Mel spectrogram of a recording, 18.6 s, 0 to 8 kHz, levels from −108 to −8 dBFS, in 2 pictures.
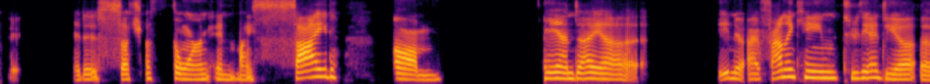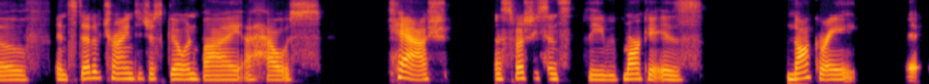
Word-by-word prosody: i - - -15 0.6
it 160 - -8
is 180 - -3
such 180 0 -2
a 205 - -2 0.2
thorn 180 -2 0
in 180 -3 -4
my - - -2
side, 250 +5 +4 0.6
um 170 -3 +2 1.0
and 210 -1 +2
I, 205 0 +3
uh 185 - 0 0.8
you - - -2
know, 205 -2 -1
I 185 0 -2
finally 240 +8 +2
came 225 -3 +1
to 210 - -3
the 225 +1 +1
idea 185 -6 0
of, 160 0 -2 0.2
instead 180 +4 0
of 225 - -1
trying 195 -3 +1
to 200 0 -10
just 190 -1 -5
go 180 0 +1
and 180 +1 0
buy 165 0 +1
a - - -2
house 160 0 -1 0.7
cash, 190 -7 +4 0.5
especially 200 +2 +1
since 190 -1 0 0.2
the 165 -1 -3
market 185 -1 +2
is 165 -1 0 1.0
not 200 +6 +5
great 175 -1 +1 0.5
eh - - +4
185 Hz, 130 wpm, -24 LUFS, 170-210 Hz, 1.0 s, not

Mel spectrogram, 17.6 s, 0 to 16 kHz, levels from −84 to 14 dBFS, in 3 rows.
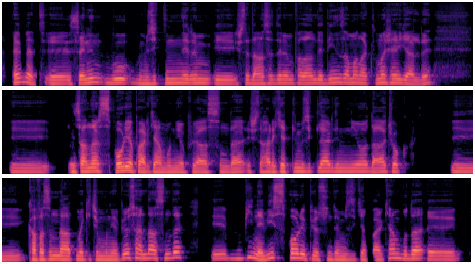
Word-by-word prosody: Evet, 175 -6 +1
ııı, 140 -2 +1
senin 165 +4 0
bu 165 0 +3
müzik 145 -2 -5
dinlerim, 165 0 +1
iii, 145 -1 -2
işte 150 +2 -5
dans 140 +1 0
ederim 155 0 -2
falan 150 0 -1
dediğin 160 +3 -1
zaman 170 -1 0
aklıma 160 +2 -1
şey 165 0 0
geldi, 145 +2 -1 0.6
iii, 140 -1 -6 0.2
insanlar 145 +3 +3
spor 155 +2 +4
yaparken 130 -7 +4
bunu 125 0 -1
yapıyor 120 +1 -1
aslında. 125 +2 -1
İşte 135 0 -7
hareketli 130 +3 0
müzikler 145 +1 0
dinliyor, 140 0 -1
daha 135 +2 +1
çok, 145 +1 -3 0.5
ııı, 135 -1 -4
kafasını 145 +2 +2
dağıtmak 145 0 +2
için 140 0 -2
bunu 135 0 0
yapıyor. 180 +9 +1
Sen 190 -2 0
de - - +4
aslında, 185 +4 +1
ııı, 215 -5 -5
bir 175 +5 -2
nevi 160 +7 +3
spor 200 -1 +2
yapıyorsun 150 -6 0
temizlik 125 -2 -3
yaparken. 140 +9 -1
Bu 165 - -1
da, 175 0 +5
ııı, 145 0 -1
145 Hz, 165 wpm, -22 LUFS, 140-165 Hz, 0.6 s, da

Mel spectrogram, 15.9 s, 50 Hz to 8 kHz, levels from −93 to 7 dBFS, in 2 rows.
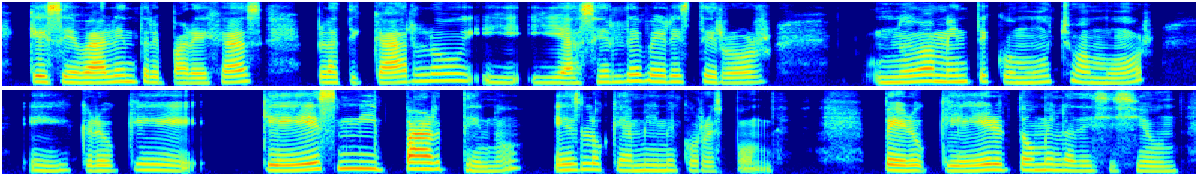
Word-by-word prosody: que 205 -1 +3
se 190 -2 +8
vale 180 +3 +4
entre 210 -3 -4
parejas 180 +5 0 0.3
platicarlo 190 +7 -1
y 180 -5 -9
y 180 0 -7
hacerle 200 +6 +3
ver 215 -3 -2
este 210 0 -2
error 180 +1 -4 0.8
nuevamente 215 +3 -1
con 185 -3 -8
mucho 195 +4 -6
amor. 175 +2 -6 0.5
Eh, 180 +1 -8
creo 175 0 -4
que 195 -3 -2 0.4
que 185 +2 +4
es 240 +2 +9
mi 250 -1 +1 0.2
parte, 230 -7 +6
¿no?, 170 +12 -10 0.2
es 200 +2 0
lo 215 -1 -3
que 190 - -8
a - - -4
mí 185 0 -5
me 185 0 -7
corresponde. 170 -3 -10 0.7
Pero 180 -2 +3
que 175 +2 0
él 200 -1 +2
tome 195 -1 -2
la 185 -2 -4
decisión 170 -1 -4
185 Hz, 140 wpm, -24 LUFS, 180-210 Hz, 0.8 s, es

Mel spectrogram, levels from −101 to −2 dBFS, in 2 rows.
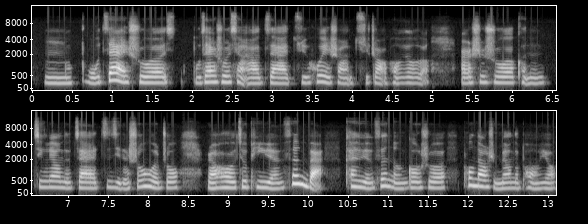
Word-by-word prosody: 嗯， 215 -1 -4
不 220 -2 -4
再 300 0 +8
说 230 -2 +3 0.4
不 220 - -9
再 250 +2 +3
说 255 -1 0
想 250 - +2
要 210 0 +1
在 215 -1 +2
聚 225 +3 -8
会 245 -1 -2
上 215 -3 -2
去 225 +3 -7
找 220 -2 -2
朋 215 -1 -7
友 220 -1 -6
了， 205 - -8 0.4
而 220 +1 -1
是 245 +1 0
说 230 -2 +2
可 235 0 -7
能 215 +2 -8
尽 250 -1 -1
量 245 -1 0
地 220 -1 -5
在 220 -1 +2
自 245 +2 -8
己 220 -4 -3
的 195 - -6
生 265 +5 +1
活 235 -4 +1
中， 225 +1 -2 0.3
然 215 -2 +3
后 230 0 +2
就 250 +2 -2
凭 240 0 -5
缘 210 -1 -1
分 370 +5 +5
吧， - - +5 0.2
看 270 -2 0
缘 215 -3 -1
分 290 +4 -1
能 205 -2 -4
够 230 +1 -2
说 230 -1 -2 0.2
碰 315 -1 +1
到 275 -2 +6
什 225 -7 -4
么 205 - -3
样 215 - -1
的 210 - -6
朋 210 -1 -6
友， 210 0 -5
230 Hz, 245 characters per minute, -23 LUFS, 215-245 Hz, 0.4 s, 再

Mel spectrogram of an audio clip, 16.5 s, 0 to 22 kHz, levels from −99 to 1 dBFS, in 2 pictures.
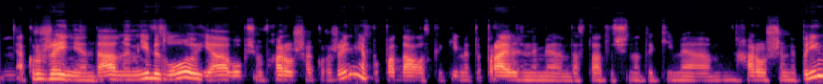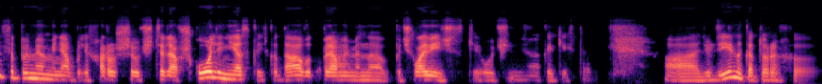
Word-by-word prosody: окружения. 185 -6 +1
Да, 155 +5 +3
но 160 0 -7
и - - -6
мне 175 +6 0
везло. 200 +3 +4
Я, 165 -2 +1
в 155 - -5
общем, 155 -1 -8
в 140 - -23
хорошее 160 -2 -1
окружение 150 - -4
попадала 150 -5 -3
с - - -18
какими-то 145 0 -18
правильными, 150 -2 +3 0.4
достаточно 135 0 -10
такими 140 +1 -11 0.2
хорошими 150 -1 -6
принципами. 215 - +1
У - - -1
меня 160 -3 -1
были 145 0 -11
хорошие 155 0 -2
учителя 160 0 +1
в - - -9
школе 235 +1 +8
несколько, 170 -5 -1
да, 160 +2 +3
вот, 155 -1 -5
прям 155 -1 +2
именно 145 -2 -6
по-человечески 145 +2 0
очень, 145 +1 -13
э, 150 -1 -22
каких-то, 125 - -17 0.7
а, 135 0 -4
людей, 150 - +1
на 230 -4 +3
которых, 145 -2 -4
э, 75 0 -12
155 Hz, 150 wpm, -24 LUFS, 145-170 Hz, 0.7 s, школе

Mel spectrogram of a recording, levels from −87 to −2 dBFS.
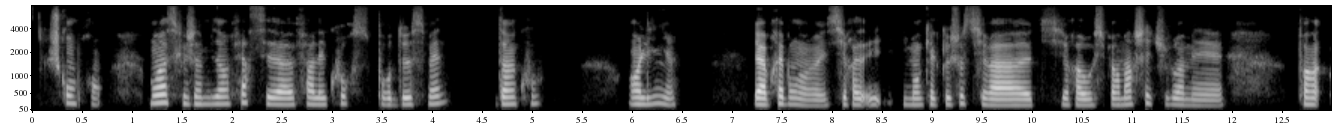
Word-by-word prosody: Je - - -1
comprends. 205 -5 -6 0.5
Moi, 225 +2 +6
ce - - -9
que 205 - -6
j'aime 190 -1 -3
bien 200 +1 0
faire, 235 +3 -2
c'est, 200 - -5
heu, 180 -1 +4
faire 185 +1 -1
les 180 0 -1
courses 210 +3 -9
pour 175 -1 -5
2 185 +3 0
semaines, 200 +5 -5 0.5
d'un 195 0 +3
coup, 205 +1 -14 0.9
en 190 0 +3
ligne 190 -1 -3 0.8
et 185 - +10
après 180 +3 +7
bon, 185 -1 -3 0.2
heu, 150 0 -4
s'il 185 +2 -5
res 175 -1 +1
il 350 -3 -4 0.2
il 180 - -13
manque 175 0 -3
quelque 180 +1 -2
chose 205 +2 -5
tu 180 - -4
iras 165 -1 +6
tu 170 - -10
iras 170 -1 +1
au 165 0 +1
supermarché, 180 +5 -1
tu 180 - -9
vois, 175 -1 -1
mais 155 -1 -6 0.8
enfin, 185 -1 +5
185 Hz, 190 wpm, -26 LUFS, 175-200 Hz, 0.9 s, et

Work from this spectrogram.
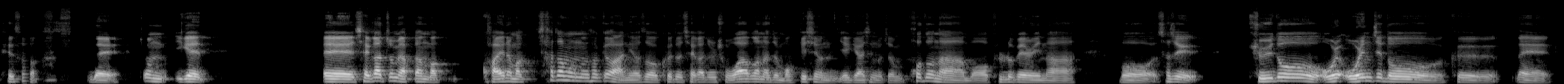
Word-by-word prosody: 그래서 125 +6 -8 0.5
네 470 -3 +2 0.3
좀 140 -5 -2
이게 130 -2 +3 1.1
예. 125 -2 +8
제가 160 +7 +4
좀 170 0 -1
약간 135 -2 +2
막 105 0 -2 0.3
과일을 140 +1 +2
막 125 0 -4
찾아 205 +7 -2
먹는 175 -5 -2
성격은 160 -1 0
아니어서 105 +2 -3
그래도 115 -1 -6
제가 110 0 -4
좀 110 0 -7
좋아하거나 130 0 +1
좀 105 -2 -5
먹기 95 +6 -5
쉬운 110 -7 -8
얘기하신 105 0 -5
것처럼 90 -1 -12
포도나 120 - -2
뭐 90 0 -6
블루베리나 100 -6 -3 0.4
뭐 95 -3 -2
사실 130 -5 -3 0.5
귤도 155 +2 +3
오 - - +2 0.2
오렌지도 125 - +3
그 100 -4 -6 0.2
네. 90 -2 -5
120 Hz, 280 characters per minute, -22 LUFS, 100-140 Hz, 1.1 s, 예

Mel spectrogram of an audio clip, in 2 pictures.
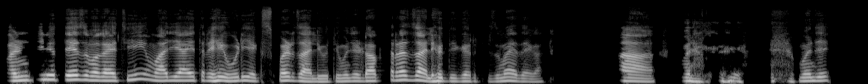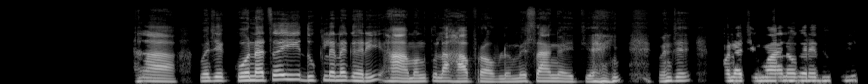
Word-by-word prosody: Continue 195 +5 +3
तेच 215 0 +6
बघायची, 185 +5 +2
माझी 175 +1 +2
आई 180 0 +3
तर 185 - -5
एवढी 170 +1 +3
एक्सपर्ट 175 +3 0
झाली 140 -5 +1
होती, 130 +2 -4
म्हणजे 150 +2 -1
डॉक्टरच 180 +6 +2
झाली 185 -7 +4
होती 150 -2 0
घरचीच 140 -1 -6
माहिती 155 -1 -2
आहे 130 - -8
का? 125 - -11 0.8
हां, 145 -4 +3 0.3
म्हण 155 -5 +1 1.0
म्हणजे 165 +3 0 1.8
हां, 145 -3 +1 0.3
म्हणजे 165 +2 0 0.2
कोणाचंही 190 +5 +3
दुखलं 190 +1 -1
ना, 190 - +3
घरी, 165 +5 0
हां, 150 -2 +3
मग 145 +1 -1
तुला 155 -2 -1
हा 140 +1 +4
प्रॉब्लेम 130 -1 -3
मी 145 +1 -2
सांगायची 140 -4 -2
आई. 135 +1 0 0.5
म्हणजे 170 +3 -1 0.4
कोणाची 165 -1 -1
मान 170 0 +3
वगैरे 175 0 +2
दुखली 175 +2 -8
165 Hz, 140 wpm, -21 LUFS, 145-180 Hz, 1.8 s, तेच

